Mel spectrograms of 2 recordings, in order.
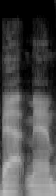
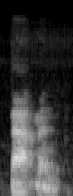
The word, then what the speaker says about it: Batman: And I know I said Batman, but it's actually pronounced Batman.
